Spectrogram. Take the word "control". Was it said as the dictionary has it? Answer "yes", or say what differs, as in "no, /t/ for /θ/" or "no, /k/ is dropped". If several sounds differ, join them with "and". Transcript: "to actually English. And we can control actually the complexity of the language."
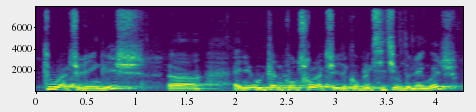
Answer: no, /n/ is dropped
